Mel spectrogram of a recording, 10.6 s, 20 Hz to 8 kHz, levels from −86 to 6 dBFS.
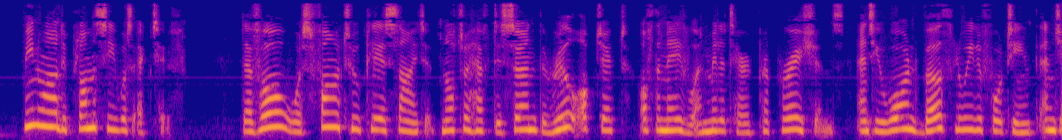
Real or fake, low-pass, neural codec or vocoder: real; 7.2 kHz; none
